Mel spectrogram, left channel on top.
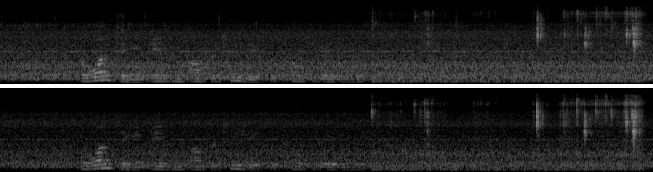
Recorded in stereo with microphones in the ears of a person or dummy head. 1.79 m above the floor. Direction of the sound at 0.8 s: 20° left (ahead or behind).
